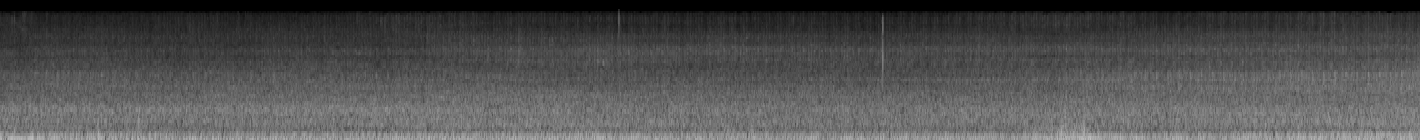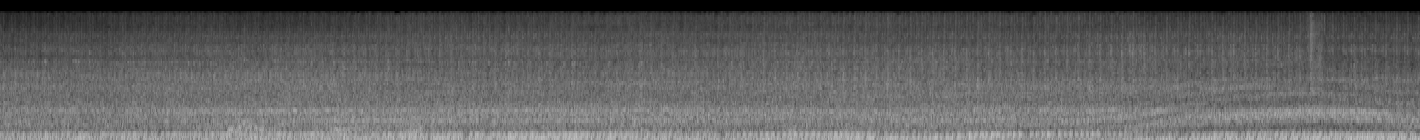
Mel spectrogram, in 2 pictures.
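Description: Air-cooled Volkswagen Beetle flat-four engine idling steadily, a little louder from about halfway through. Near the end a rising whine climbs in pitch over a few seconds.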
